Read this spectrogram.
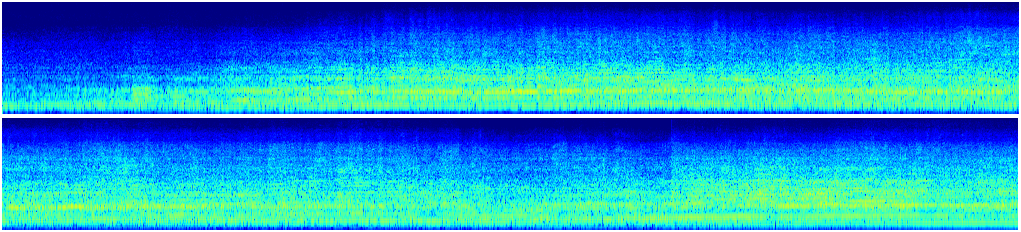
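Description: Car tyres skid and crunch over loose dirt.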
